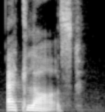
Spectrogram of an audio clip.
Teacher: At last, the L, you can notice the vibration of the vocal cords is distinctly reduced when you place your fingers over the throat to observe the voice or voiceless quality. · Because of the influence of the T that comes before it. T is a voiceless consonant. So, L also becomes more of a voiceless sound. In other words, a better word to describe that would be a devoiced sound.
